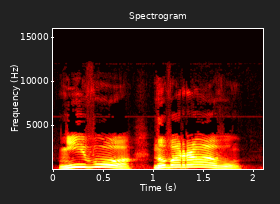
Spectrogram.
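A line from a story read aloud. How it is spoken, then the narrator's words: Crowd shouting. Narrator (Russian): закричали все, говоря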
